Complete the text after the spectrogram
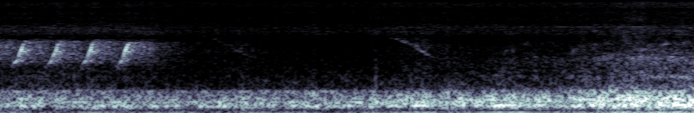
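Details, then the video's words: Four quick slurred whistles from a singing northern cardinal on a Florida park boardwalk in Oviedo among cabbage palms, followed by a single longer falling whistle, with steady low rumble behind. "Singing Northern Cardinal"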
